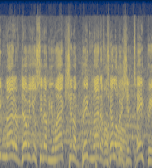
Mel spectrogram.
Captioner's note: crowd chatter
